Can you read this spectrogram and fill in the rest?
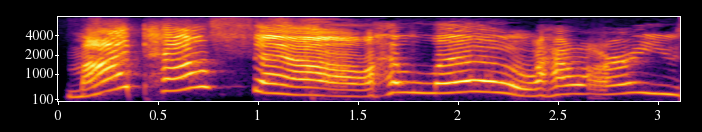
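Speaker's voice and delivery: high, slow, cooing hello; sing-song greeting. Pretend. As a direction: greet it like an old friend.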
